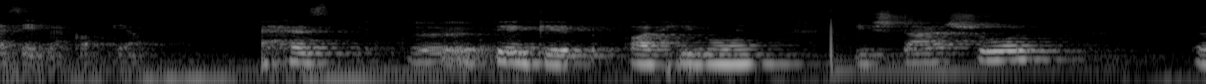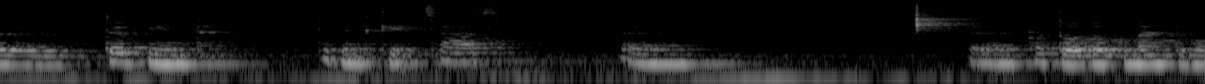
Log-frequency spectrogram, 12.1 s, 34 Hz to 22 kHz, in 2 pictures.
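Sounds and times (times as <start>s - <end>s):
woman speaking: 0.0s - 5.4s, 6.0s - 8.6s, 9.2s - 9.6s, 10.9s - 12.0s.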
